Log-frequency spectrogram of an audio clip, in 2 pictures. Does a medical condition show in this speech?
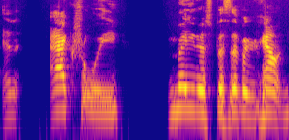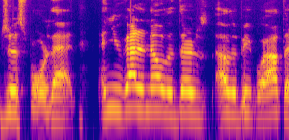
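Yes: cerebral palsy; speech sounds drunk.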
